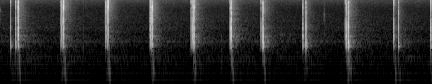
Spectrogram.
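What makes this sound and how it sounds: A large, solid, flat black smartphone in a black plastic case, held upright in both hands near the microphone, is tapped and scratched with long acrylic nails on its back and sides. Twelve sharp, dry, bright clicks land at a steady pace of about two per second, each decaying almost instantly. A faint low hum sits underneath.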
